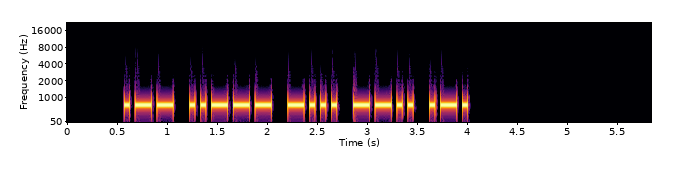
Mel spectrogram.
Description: Morse code, heard as a keyed tone, about 22 wpm, 700 Hz. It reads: W2BZR
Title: USA Call Signs - 5 Characters - Repeated 3x - 22wpm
